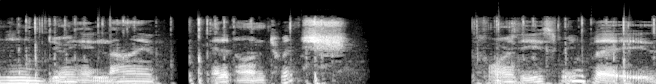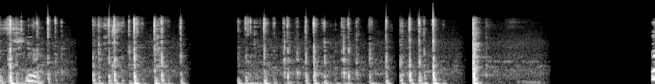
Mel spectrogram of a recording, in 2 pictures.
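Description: Keys clatter on a keyboard.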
